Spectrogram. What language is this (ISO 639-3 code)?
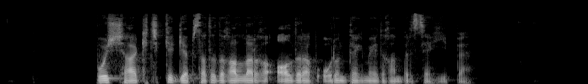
uig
